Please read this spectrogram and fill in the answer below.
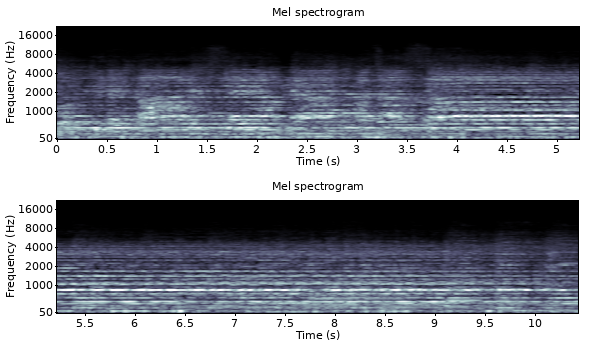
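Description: A large choir singing, heard from the audience in a big hall, with many voices building into one long held chord from about four seconds in.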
